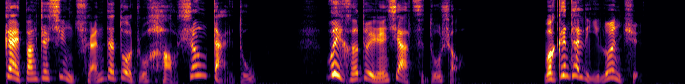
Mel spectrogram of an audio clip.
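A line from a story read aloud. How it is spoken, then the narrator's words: Angry. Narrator (Chinese): 段誉怒道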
